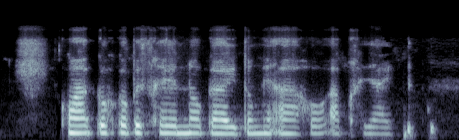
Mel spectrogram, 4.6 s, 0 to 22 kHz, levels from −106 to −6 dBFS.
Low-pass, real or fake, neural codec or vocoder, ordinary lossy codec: 7.2 kHz; real; none; Opus, 32 kbps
